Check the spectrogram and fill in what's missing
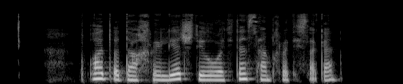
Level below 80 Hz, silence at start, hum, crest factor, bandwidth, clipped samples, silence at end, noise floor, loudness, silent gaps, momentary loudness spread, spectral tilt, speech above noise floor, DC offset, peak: -68 dBFS; 0.9 s; none; 20 dB; 11.5 kHz; under 0.1%; 0.65 s; -54 dBFS; -21 LUFS; none; 9 LU; -6 dB/octave; 33 dB; under 0.1%; -2 dBFS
